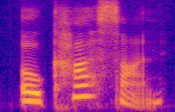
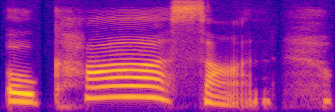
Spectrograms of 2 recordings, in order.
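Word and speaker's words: お母さん: Mother the o a is held longer, not okassan. It's okasan or sensei.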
